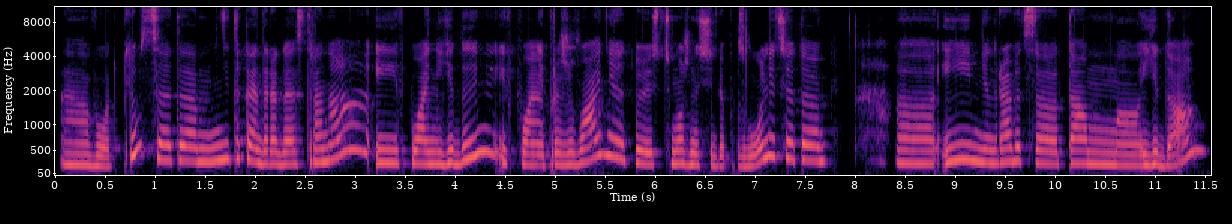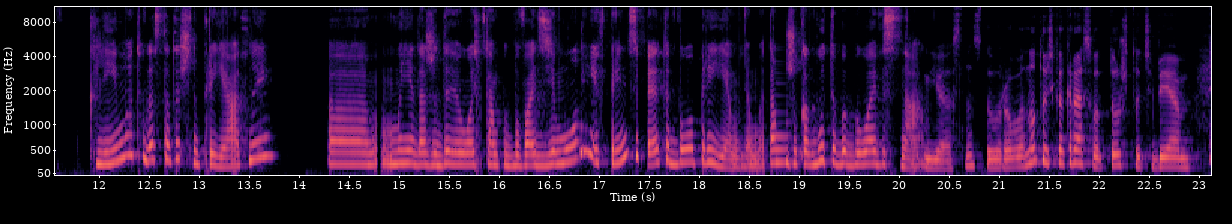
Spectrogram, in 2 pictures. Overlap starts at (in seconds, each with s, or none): none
